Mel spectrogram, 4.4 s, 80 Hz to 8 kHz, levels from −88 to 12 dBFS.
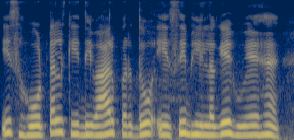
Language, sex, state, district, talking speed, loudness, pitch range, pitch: Hindi, female, Jharkhand, Palamu, 150 wpm, -13 LUFS, 195-225 Hz, 200 Hz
